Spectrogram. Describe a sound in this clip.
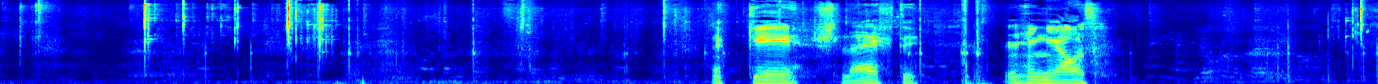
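A metal carabiner clicks and clinks against rock.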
